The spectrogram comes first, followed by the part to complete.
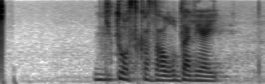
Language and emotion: Russian, angry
